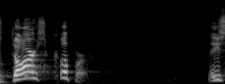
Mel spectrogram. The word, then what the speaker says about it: Doris: C-O-O-P-E-R. Now, the fact is, that's not how we say it where we come from. It's Dars. Dars. That's how you say it. It's D-O-R-I-S, but Dars.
